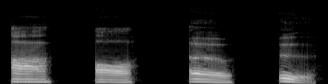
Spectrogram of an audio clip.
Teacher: If you pronounce those four sounds in that order, you'll feel the movement from ah in the lower part of the mouth up to oo in the highest back part of the mouth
